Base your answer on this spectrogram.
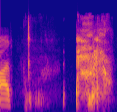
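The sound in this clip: A man clears his throat and coughs while presenting college football rankings: a brief voiced sound, then scattered rough bursts and a loud, rasping stretch lasting about a second.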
